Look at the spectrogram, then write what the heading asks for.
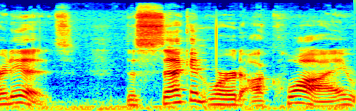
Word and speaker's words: aquae: copied down from above, aquae, the genitive, and then the dative happens to be the same because the dative ending is, again, I, which is spelled A-E.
